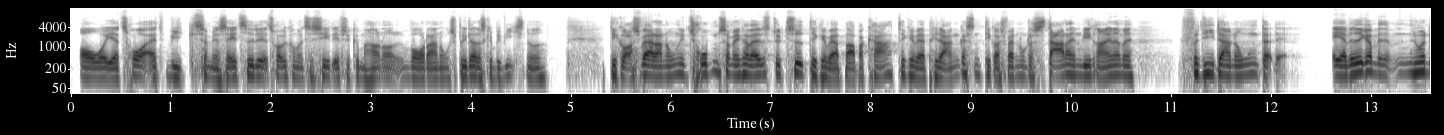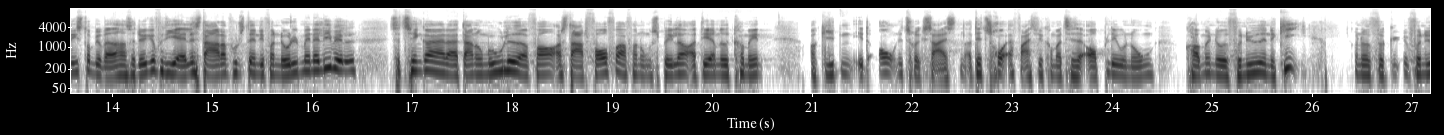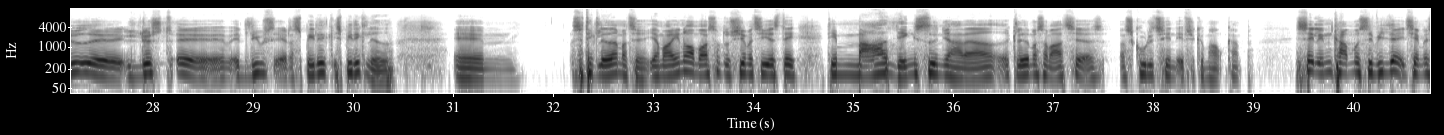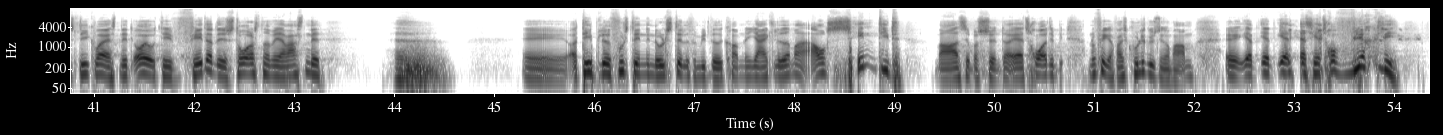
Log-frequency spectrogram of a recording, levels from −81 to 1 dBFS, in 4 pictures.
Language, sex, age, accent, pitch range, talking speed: Danish, male, 30-49, native, 120-150 Hz, 275 wpm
